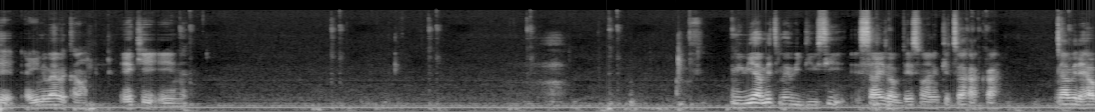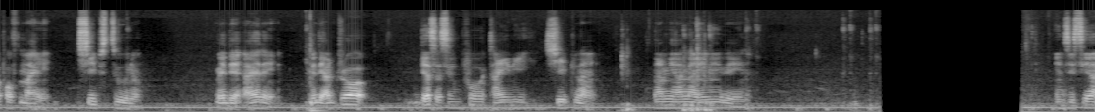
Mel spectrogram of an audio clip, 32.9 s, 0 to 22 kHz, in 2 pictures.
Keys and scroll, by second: 26.0 Down.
